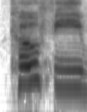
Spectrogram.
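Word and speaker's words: Ko-fi: there we go uh Kofi rhymes with noi okay all right all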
